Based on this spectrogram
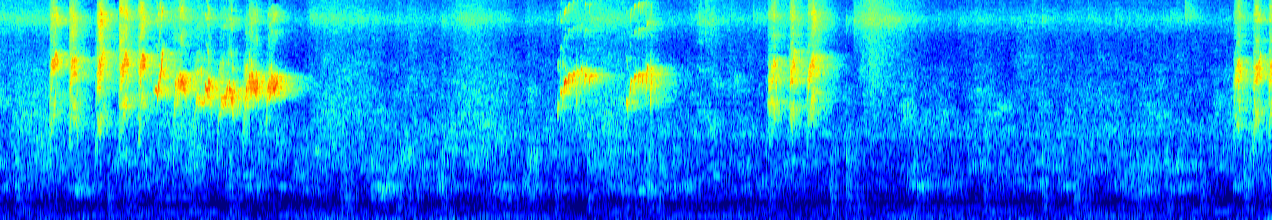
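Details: Lesser green leafbird song used as a lure to provoke other birds into singing: a rapid run of bright chirps and buzzy notes for about two seconds, then short sharp bursts separated by quiet pauses.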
